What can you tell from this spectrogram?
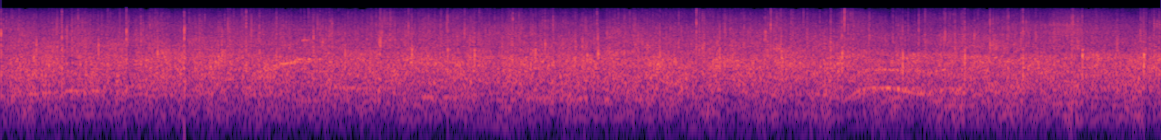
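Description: An audience of children and adults applauding steadily, with voices heard among the clapping.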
